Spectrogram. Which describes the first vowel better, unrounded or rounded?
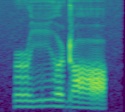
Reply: unrounded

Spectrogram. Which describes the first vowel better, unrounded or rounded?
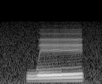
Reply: unrounded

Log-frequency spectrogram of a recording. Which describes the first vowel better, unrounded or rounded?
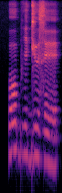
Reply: rounded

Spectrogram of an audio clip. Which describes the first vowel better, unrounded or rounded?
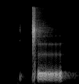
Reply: unrounded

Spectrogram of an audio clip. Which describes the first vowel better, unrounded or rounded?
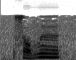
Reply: rounded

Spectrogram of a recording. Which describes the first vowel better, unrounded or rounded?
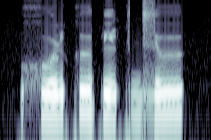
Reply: rounded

